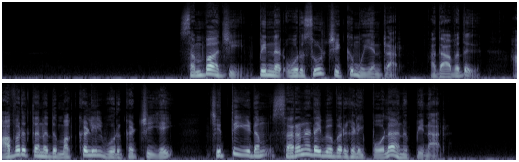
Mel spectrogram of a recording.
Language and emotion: Tamil, neutral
